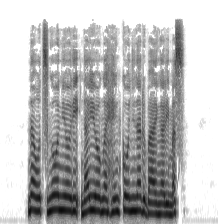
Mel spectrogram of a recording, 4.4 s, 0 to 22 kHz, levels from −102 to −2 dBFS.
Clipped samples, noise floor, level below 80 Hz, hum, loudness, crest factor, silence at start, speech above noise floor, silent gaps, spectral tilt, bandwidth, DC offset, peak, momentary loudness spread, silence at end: under 0.1%; -84 dBFS; -68 dBFS; none; -14 LUFS; 12 dB; 0.55 s; 72 dB; none; -5.5 dB/octave; 15 kHz; under 0.1%; -2 dBFS; 6 LU; 0.7 s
